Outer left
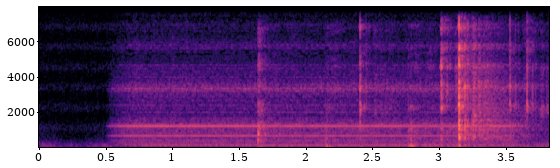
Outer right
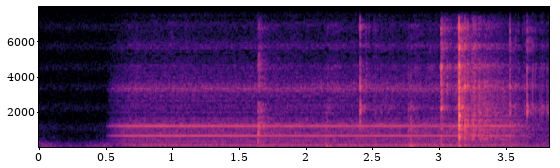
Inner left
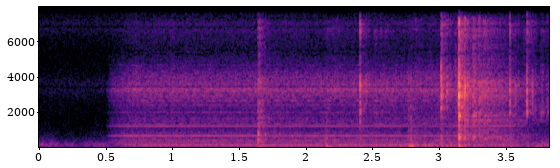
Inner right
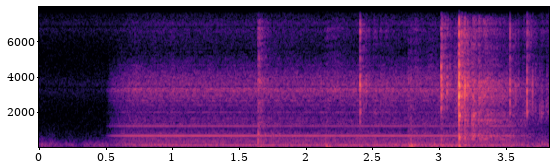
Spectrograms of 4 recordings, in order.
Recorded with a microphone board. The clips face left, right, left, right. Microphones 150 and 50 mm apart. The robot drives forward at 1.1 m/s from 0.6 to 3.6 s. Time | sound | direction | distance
1.6 | a clap | 15° left (ahead or behind) | 1.5 m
